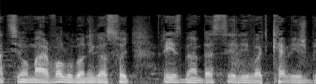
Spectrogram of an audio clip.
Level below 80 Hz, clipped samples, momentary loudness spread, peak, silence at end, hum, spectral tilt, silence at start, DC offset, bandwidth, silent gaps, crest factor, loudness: -38 dBFS; under 0.1%; 5 LU; 0 dBFS; 0 s; none; -6.5 dB/octave; 0 s; 0.1%; 11 kHz; none; 14 dB; -16 LUFS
